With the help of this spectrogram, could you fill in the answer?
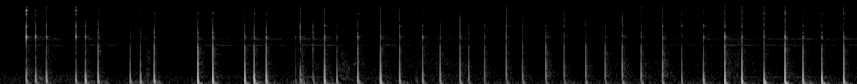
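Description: A hollow, handheld clear glass incandescent light bulb with a metal screw base is tapped and scratched with fingertips and nails close to a microphone. About forty-four sharp, bright glassy clinks come in an uneven rhythm with short pauses, each dying away almost at once against a quiet background.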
